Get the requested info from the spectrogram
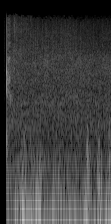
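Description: Gusting wind buffeting the microphone: a loud, uneven low rumble, as the wind picks up ahead of an incoming squall. The sound cuts out completely for a split second at the very start.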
